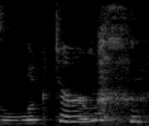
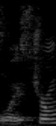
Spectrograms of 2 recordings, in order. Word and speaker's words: Leuchtturm: I thought it was Leuchtturm. So you might have seen them. It looks like Leuchtturm 1917, but it's pronounced Leuchtturm.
